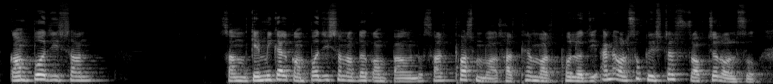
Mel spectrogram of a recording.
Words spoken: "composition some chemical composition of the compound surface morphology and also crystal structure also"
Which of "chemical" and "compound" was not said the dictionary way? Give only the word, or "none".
none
